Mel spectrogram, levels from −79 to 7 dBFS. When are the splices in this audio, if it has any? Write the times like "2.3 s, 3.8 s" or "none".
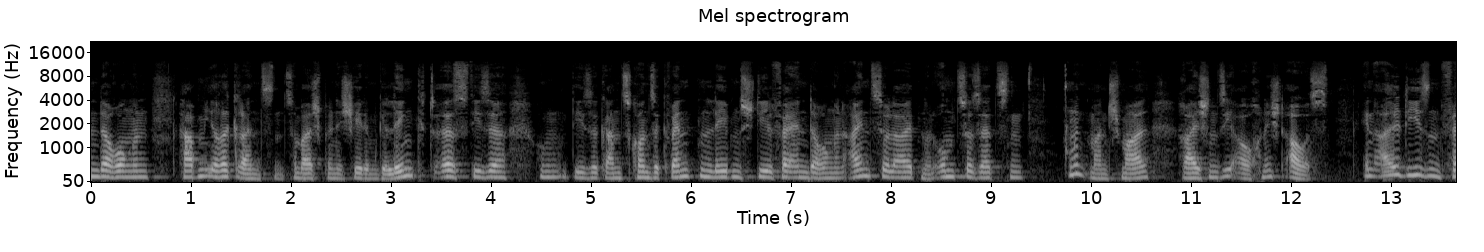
none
